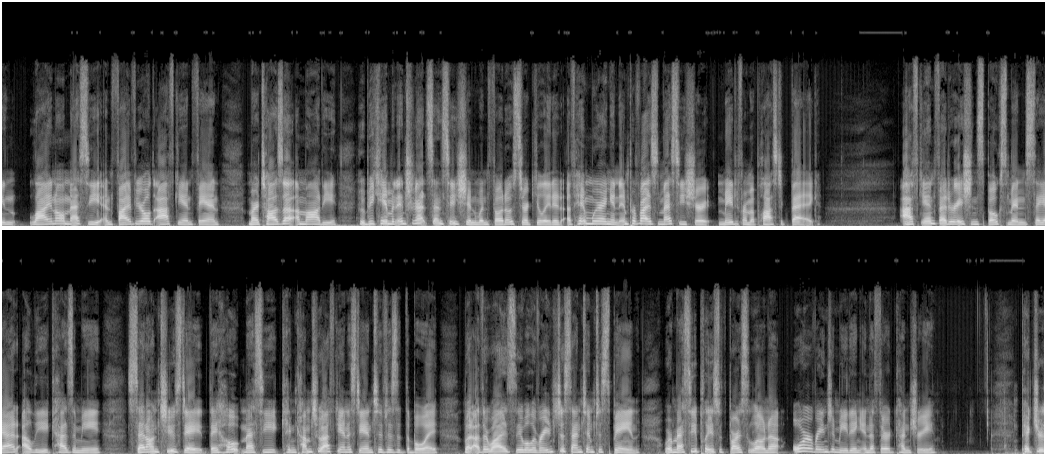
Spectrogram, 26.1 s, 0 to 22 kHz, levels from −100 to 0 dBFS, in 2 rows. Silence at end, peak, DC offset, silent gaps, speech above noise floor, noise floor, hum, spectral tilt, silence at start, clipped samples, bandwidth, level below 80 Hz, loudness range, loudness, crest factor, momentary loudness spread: 0 s; -4 dBFS; under 0.1%; none; 34 dB; -53 dBFS; none; -3.5 dB/octave; 0 s; under 0.1%; 17 kHz; -44 dBFS; 2 LU; -19 LUFS; 14 dB; 6 LU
